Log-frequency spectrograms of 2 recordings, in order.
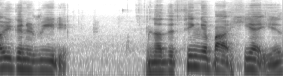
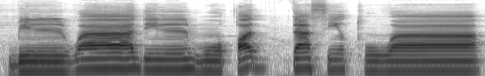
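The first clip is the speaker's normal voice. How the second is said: تلاوة القرآن; Quranic recitation. Shown as a demonstration. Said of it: "recites again".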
